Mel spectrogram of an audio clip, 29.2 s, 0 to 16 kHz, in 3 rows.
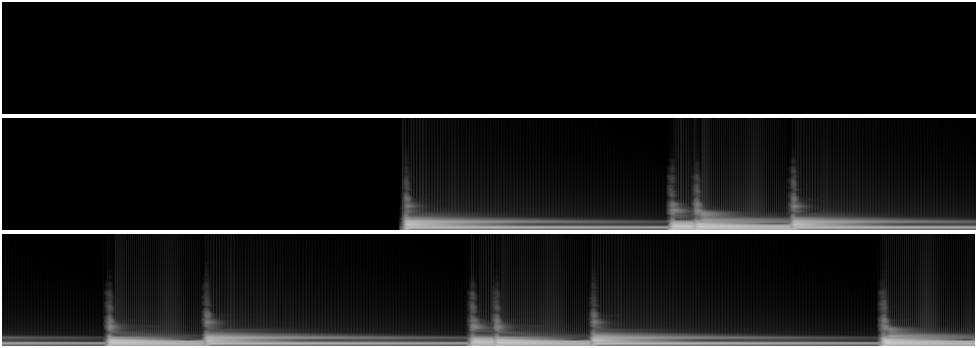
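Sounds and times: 
124 BPM bass line in C minor: 13.8 - 29.2.

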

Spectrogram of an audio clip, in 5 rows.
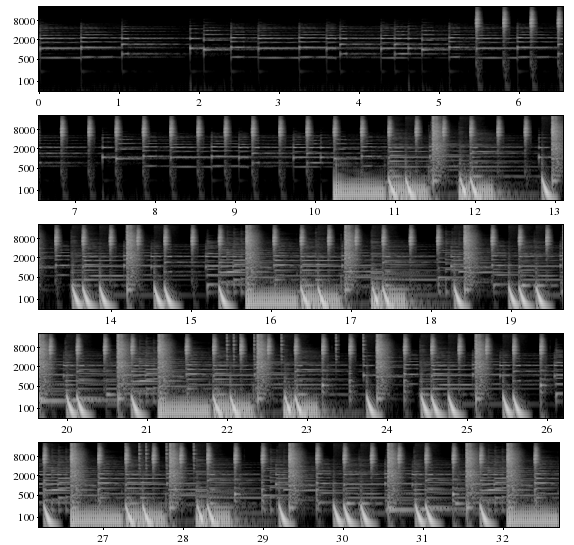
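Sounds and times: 
hip hop music in C sharp minor: 10.6 - 32.7.

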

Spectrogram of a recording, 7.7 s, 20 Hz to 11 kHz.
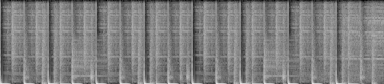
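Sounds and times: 
big EDM drum loop in future house style: 0.0 - 7.6.

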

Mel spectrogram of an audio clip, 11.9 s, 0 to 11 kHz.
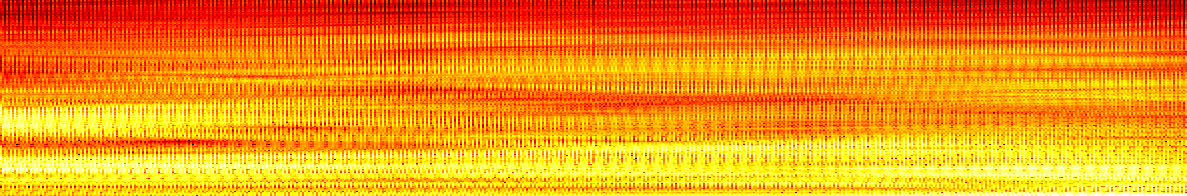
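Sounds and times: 
synthesizer wavetable tone: 0.0 - 11.8.

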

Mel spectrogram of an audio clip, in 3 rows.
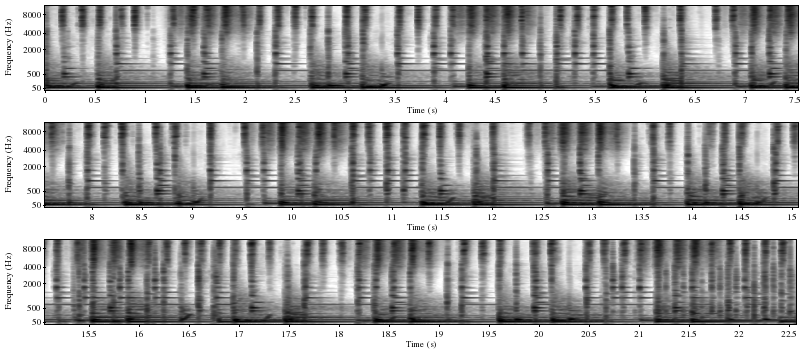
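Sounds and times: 
hip hop percussion mix with duff: 0.0 - 22.5.

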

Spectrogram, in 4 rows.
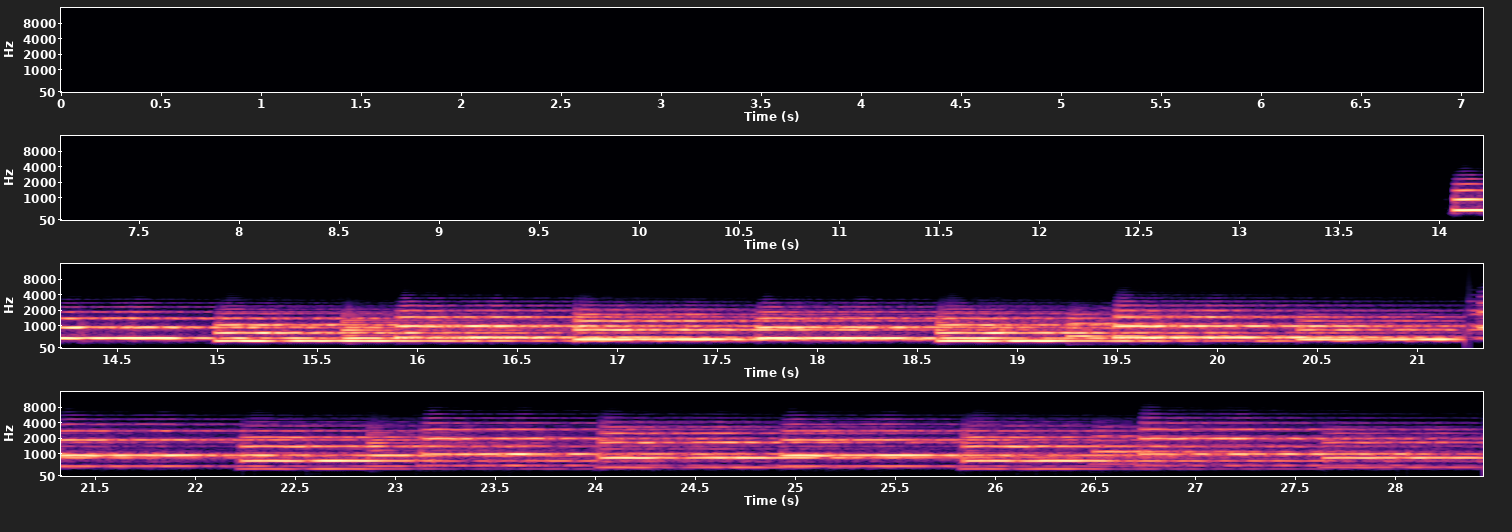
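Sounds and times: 
brass in D-sharp minor at 133 BPM: 14.1 - 28.0.

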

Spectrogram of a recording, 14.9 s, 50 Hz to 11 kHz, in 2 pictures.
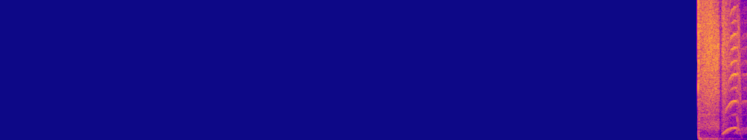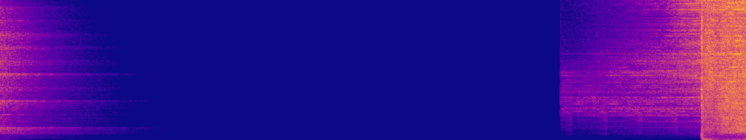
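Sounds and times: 
big EDM snare drum loop in future house style: 14.5 - 14.9.

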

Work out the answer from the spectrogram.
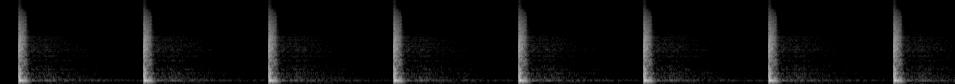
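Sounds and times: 
snare drum track: 0.2 - 3.3, 4.0 - 4.6, 5.2 - 7.1, 7.7 - 8.4, 9.0 - 9.5.

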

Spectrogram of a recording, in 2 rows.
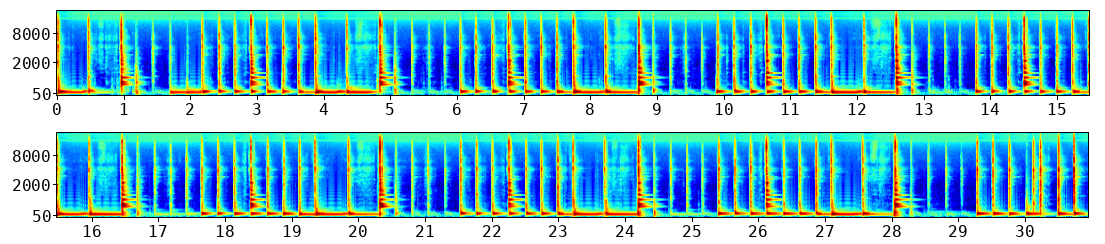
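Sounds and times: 
dholak hip hop beat: 0.0 - 9.3, 9.9 - 13.1, 13.8 - 30.9.

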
